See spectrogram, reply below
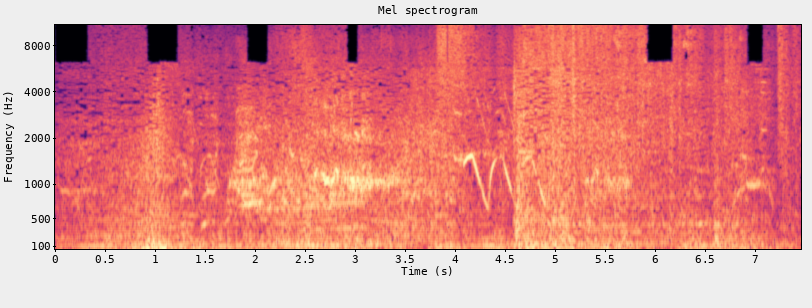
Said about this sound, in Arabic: في فيلم ايجل اي نشوف مشهد في سيارات الشرطه تلاحق البطل وسط ساحه خرده في نفس الوقت يشوف أن الرافعات في هذا المكان يتم التحكم فيها عن بعد عشان تعيق سيارات الشرطة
